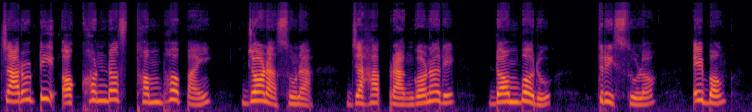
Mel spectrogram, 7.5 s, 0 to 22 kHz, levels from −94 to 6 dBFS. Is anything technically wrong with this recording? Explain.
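No, nothing is technically wrong with this audio.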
